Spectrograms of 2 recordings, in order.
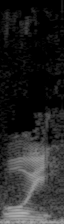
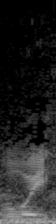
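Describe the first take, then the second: First: Australian oi. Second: "Oi." with Australian grunt; chesty Aussie "Oi."; gruntier Aussie oi. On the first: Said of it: "put a bit of an Australian accent". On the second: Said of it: "you gotta put a bit of grunt in". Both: Shown as a demonstration.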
